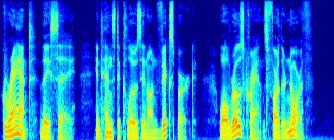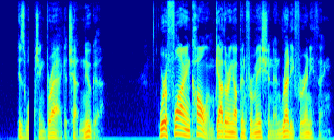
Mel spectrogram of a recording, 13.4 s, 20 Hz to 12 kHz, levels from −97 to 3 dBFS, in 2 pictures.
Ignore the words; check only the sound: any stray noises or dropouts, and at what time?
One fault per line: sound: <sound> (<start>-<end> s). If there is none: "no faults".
sound: dropout (7.3-7.4 s)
